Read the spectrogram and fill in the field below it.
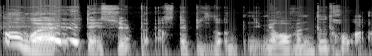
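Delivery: départ fort, puis voix grave et retenue; spectateur imité. Acted. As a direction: imite un fan, en retombant dans le grave. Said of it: "ou soit vous dites". (imitation de fan qui descend dans le grave)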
